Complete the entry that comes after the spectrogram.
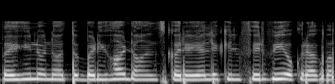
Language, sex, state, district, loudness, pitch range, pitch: Maithili, female, Bihar, Purnia, -13 LUFS, 215-235 Hz, 225 Hz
